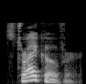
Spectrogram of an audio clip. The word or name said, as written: strikeover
